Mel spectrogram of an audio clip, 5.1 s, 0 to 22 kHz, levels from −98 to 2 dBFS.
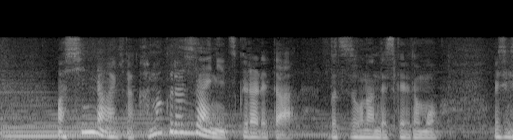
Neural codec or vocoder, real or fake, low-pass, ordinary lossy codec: none; real; 7.2 kHz; MP3, 64 kbps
